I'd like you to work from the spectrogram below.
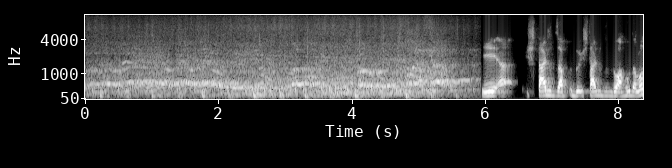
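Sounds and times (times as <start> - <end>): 
football fans cheering and chanting in the street: 0.0 - 6.0
speech: 6.0 - 8.3.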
